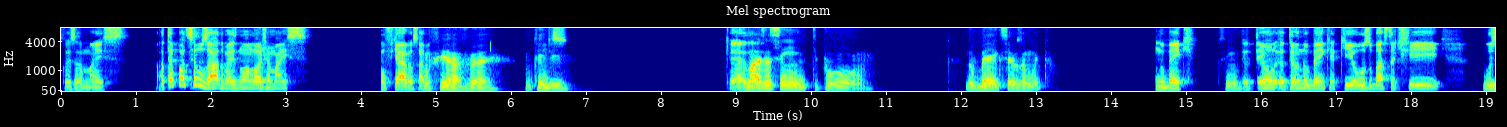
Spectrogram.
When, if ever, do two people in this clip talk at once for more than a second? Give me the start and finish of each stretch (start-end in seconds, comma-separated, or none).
none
